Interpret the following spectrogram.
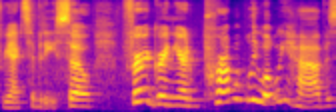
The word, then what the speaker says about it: Grignard: is the grignard which i know looks like it's spelled grignard but it's actually a person's name so be sure you say grignard like this is an NA instead of a GN so it's a grignard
